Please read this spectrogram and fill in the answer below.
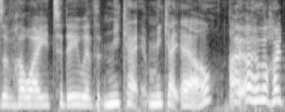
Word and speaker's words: Mikael: really tell us exactly m mik l like a kite or like Kai as in you know the Hawaiian word for ocean beautiful yeah so you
